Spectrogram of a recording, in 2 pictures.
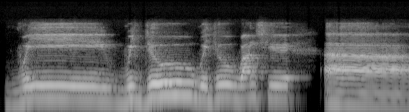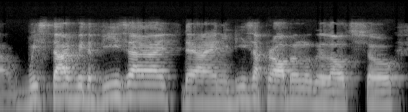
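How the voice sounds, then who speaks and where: A man's voice: mid-range voice, a little slow, hardly any pauses, darkish tone. Guy going over admission fees, lots of ums, echoey room, kinda muffled. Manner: hesitant, many fillers. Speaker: admissions presenter. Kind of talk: online information session. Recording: echoey room, dull lo-fi sound.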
